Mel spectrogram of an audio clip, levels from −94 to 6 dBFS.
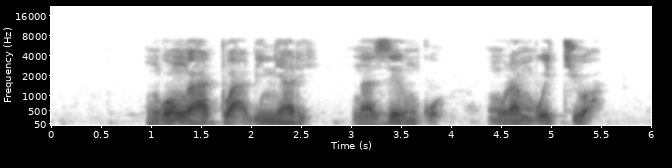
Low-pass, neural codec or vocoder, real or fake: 7.2 kHz; none; real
